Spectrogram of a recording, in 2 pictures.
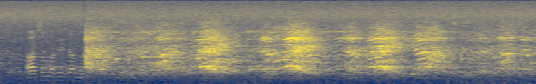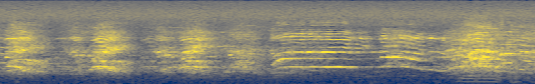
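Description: A crowd of men chants together in a steady rhythm.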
